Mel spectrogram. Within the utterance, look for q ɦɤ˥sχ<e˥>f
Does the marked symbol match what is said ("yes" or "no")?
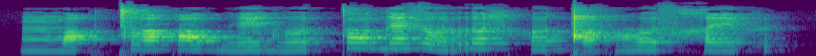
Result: yes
